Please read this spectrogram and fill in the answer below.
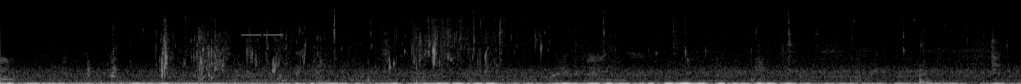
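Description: A crappie is reeled in on a spinning rod and lifted into a boat, giving scattered clicks and knocks from the reel, rod and hull, with light water splashing. A low hum sounds for the first few seconds.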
